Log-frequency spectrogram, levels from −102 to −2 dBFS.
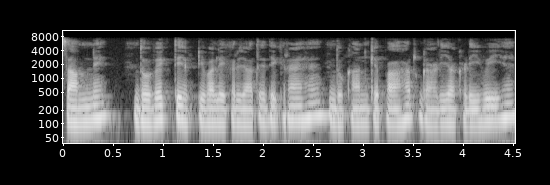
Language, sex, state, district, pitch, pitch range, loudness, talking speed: Hindi, male, Uttar Pradesh, Lalitpur, 115 Hz, 110-130 Hz, -21 LUFS, 225 wpm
